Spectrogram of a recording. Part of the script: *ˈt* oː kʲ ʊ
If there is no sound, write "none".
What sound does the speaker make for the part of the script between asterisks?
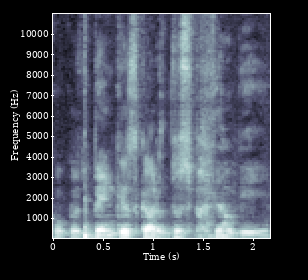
k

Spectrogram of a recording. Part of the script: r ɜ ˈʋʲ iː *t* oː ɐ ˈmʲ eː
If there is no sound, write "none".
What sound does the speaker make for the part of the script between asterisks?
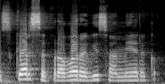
s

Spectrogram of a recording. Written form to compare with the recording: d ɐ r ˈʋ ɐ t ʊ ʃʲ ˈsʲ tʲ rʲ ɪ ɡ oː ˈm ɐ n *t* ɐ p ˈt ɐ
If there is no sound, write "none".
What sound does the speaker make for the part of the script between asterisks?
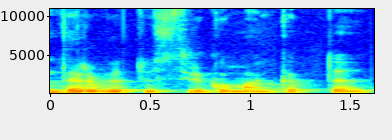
k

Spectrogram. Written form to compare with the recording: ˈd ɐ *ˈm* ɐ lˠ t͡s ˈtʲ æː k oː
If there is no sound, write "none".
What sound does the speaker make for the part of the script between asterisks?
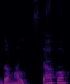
m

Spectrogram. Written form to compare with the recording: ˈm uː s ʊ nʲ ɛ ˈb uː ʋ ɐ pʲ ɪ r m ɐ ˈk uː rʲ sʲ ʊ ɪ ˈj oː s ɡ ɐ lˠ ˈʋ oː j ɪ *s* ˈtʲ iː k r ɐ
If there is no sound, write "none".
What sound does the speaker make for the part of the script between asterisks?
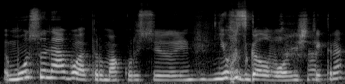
ʃ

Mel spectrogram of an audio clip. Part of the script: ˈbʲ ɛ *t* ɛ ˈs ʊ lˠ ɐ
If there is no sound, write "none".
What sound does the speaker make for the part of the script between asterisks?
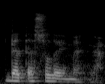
t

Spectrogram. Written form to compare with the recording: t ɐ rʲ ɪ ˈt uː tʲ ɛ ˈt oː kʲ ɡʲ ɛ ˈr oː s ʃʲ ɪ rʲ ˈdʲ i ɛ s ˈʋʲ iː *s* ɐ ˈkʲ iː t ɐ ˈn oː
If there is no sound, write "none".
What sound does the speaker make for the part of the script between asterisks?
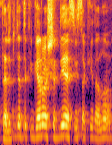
s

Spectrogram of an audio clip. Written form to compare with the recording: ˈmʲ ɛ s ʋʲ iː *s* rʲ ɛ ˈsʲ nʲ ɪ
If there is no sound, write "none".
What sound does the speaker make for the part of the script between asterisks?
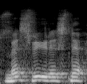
none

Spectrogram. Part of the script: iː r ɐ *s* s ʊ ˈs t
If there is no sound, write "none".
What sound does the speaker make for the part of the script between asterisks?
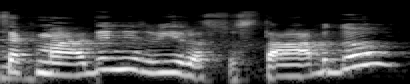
s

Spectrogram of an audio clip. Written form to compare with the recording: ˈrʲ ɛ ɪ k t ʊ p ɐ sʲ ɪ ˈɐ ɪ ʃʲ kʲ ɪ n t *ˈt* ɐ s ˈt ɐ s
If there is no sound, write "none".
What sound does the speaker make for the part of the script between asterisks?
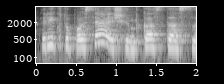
k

